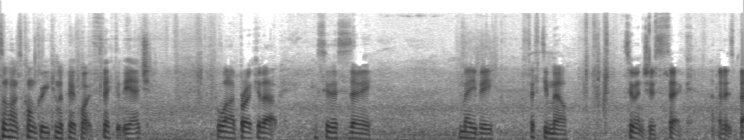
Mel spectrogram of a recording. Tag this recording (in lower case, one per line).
speech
